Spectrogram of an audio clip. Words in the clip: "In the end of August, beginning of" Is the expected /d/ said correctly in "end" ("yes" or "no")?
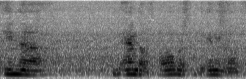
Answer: yes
